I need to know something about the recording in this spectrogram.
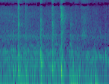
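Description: A large knife chopping through trevally pieces on a wooden log block, four sharp chops about half a second apart, the third the loudest.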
